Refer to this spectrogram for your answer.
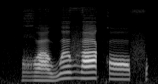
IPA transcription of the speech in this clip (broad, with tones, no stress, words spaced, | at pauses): ʁʷa˨ wə˦va˦kɔ˧f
